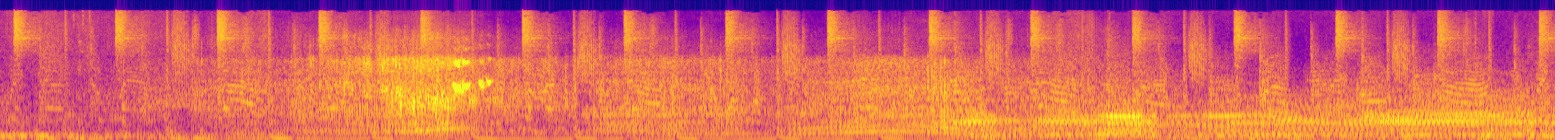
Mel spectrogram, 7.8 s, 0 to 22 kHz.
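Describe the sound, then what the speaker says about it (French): A Mercedes E63s drifting on a slippery surface, its engine roaring steadily while the tires squeal loudly across several seconds, the screech rising in the middle and holding up close. "j'avais oublié que le mode drift était enclenché"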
